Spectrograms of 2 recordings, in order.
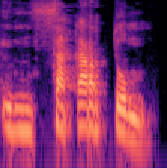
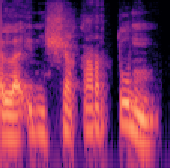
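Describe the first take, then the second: First: The verb begins with an 's' sound. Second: The verb begins with a 'sh' sound. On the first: If you are drunk. The speaker calls it wrong. "sya kita baca sin" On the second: If you are grateful. The speaker calls it right. "Sungguhnya ketika kamu bersyukur"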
